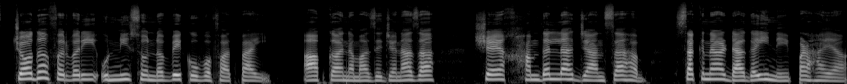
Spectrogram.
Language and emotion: Urdu, neutral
